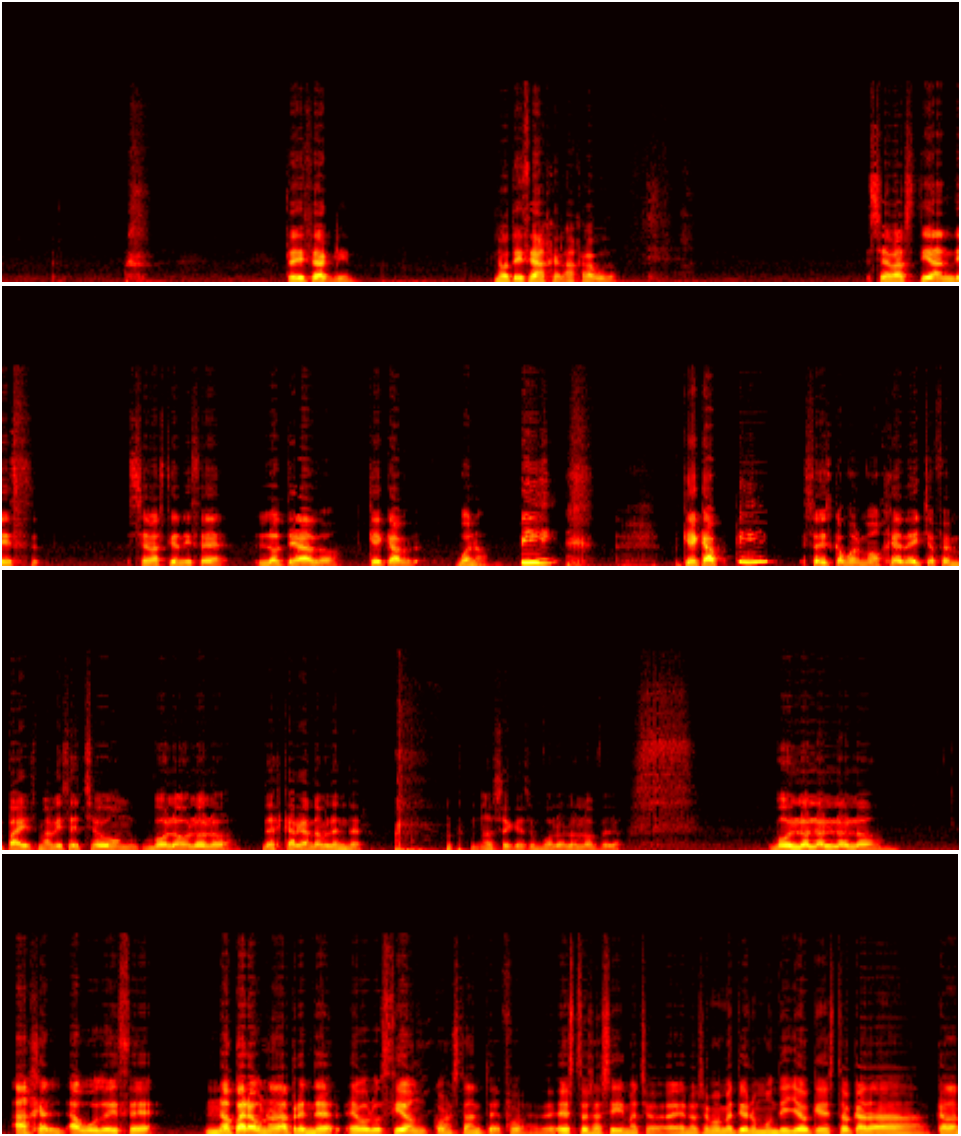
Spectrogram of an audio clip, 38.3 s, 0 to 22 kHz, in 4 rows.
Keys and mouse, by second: 6.7 right click, 6.9 f, 7.3 ctrl+Tab, 9.1-10.9 typing, 11.7 ctrl+z, 11.9 ctrl+z, 13.7 f, 15.1-17.5 typing, 19.9 f, 20.9 f, 22.6 f, 28.6 KP_Divide, 31.0 a, 31.2 a, 31.8 z, 32.4 Tab.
